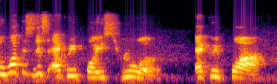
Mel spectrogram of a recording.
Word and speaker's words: equipoise: this thing we call equipose rule so what is this equipoise rule equipoise rather as my classmate mentioned the incorrect term of pronouncing it so it's evidence of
